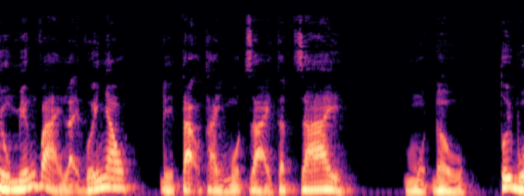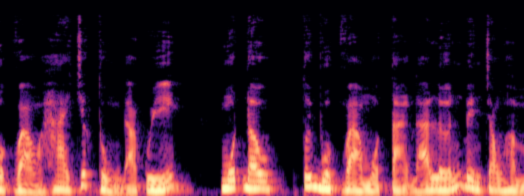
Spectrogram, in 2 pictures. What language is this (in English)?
Vietnamese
